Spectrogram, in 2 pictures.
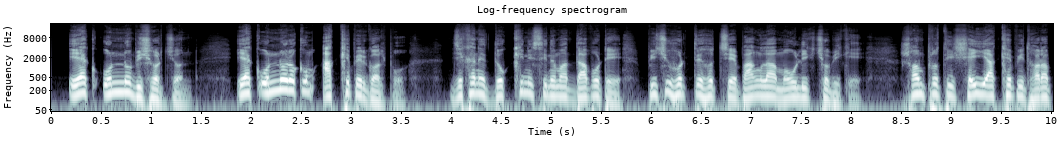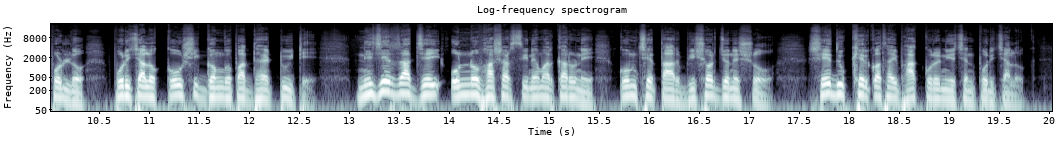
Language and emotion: Bengali, neutral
